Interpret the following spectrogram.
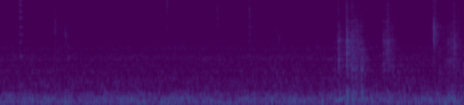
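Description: Very faint, with scattered soft clicks and a few slightly louder crunches near the end: whole roasted coffee beans being chewed.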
